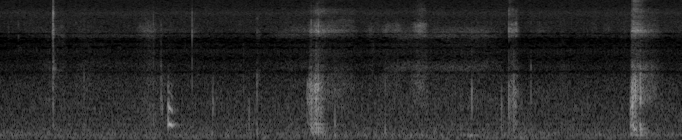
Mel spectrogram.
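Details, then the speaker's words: Hiccups in a young girl who gets them often: recorded while she was awake. "I was just recording her for random video footage. She has hiccups again."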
